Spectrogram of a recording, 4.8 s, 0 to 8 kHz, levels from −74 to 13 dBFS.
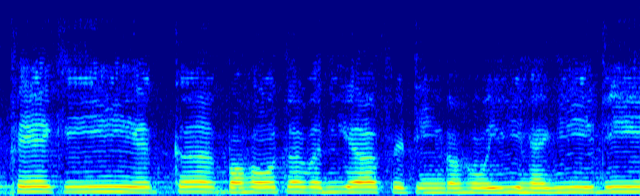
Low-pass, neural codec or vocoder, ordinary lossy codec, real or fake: none; codec, 16 kHz, 1.1 kbps, Voila-Tokenizer; none; fake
